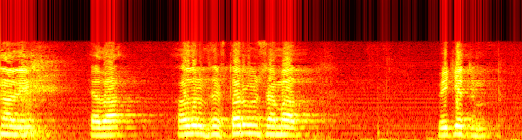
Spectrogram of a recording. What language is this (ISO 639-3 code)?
isl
